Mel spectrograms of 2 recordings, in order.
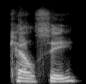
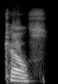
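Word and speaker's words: Kelce: all the time and it's not kell c it's just kels and it's spell as in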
